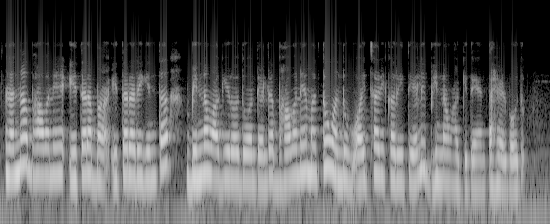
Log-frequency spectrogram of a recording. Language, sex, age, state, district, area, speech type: Kannada, female, 18-30, Karnataka, Chikkamagaluru, rural, spontaneous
